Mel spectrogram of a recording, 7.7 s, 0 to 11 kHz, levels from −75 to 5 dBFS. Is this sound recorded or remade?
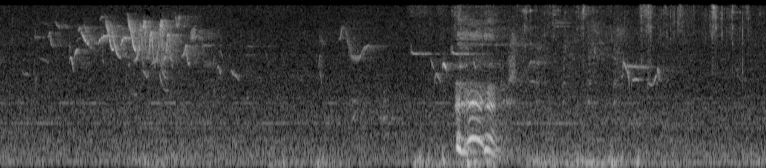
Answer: recorded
